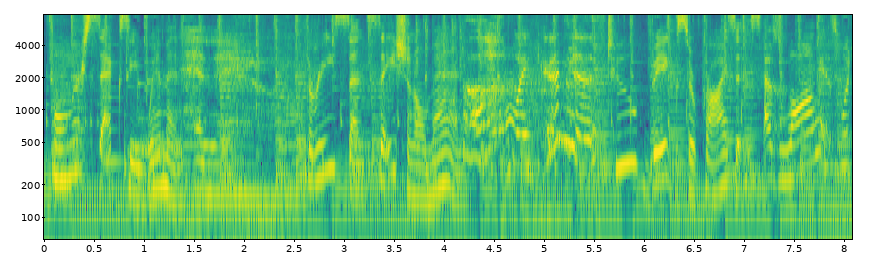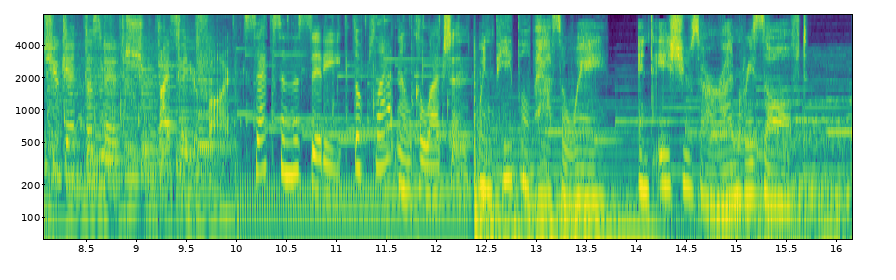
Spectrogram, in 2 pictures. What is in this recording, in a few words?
Promo, femalevoices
